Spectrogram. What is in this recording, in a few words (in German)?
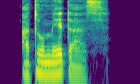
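"Attometers", German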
